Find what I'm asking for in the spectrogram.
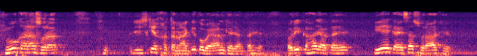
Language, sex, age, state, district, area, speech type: Urdu, male, 30-45, Uttar Pradesh, Azamgarh, rural, spontaneous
